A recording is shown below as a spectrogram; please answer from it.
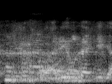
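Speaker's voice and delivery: badly faked Brooklyn, breaking into laughter; laughing stab at Brooklyn speech; Brooklyn accent. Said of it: "I can't do the Brooklyn accent".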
